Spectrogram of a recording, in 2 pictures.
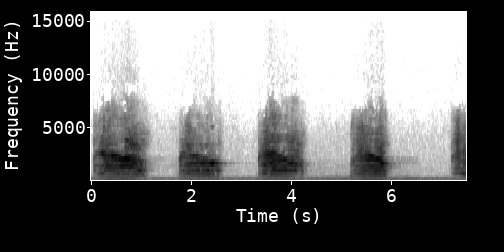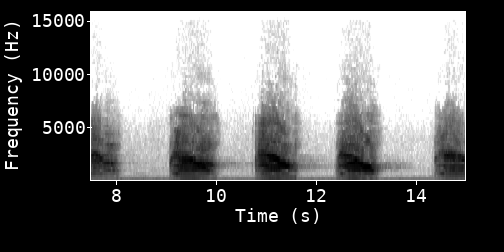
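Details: Repeated cat meows, nine in all, each about a second long and evenly spaced, clear and tonal with rich overtones and a faint wavering pitch, no other sounds.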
